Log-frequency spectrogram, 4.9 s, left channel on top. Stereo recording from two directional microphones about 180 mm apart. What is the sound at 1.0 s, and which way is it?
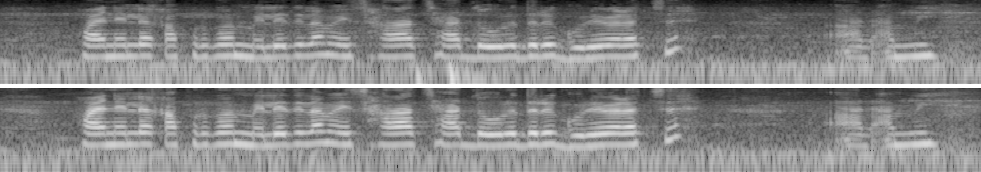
A woman's voice, 10° right (ahead or behind).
